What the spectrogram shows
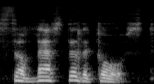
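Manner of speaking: put-on British accent. Asked to do it with the accent, naming the ghost, Sylvester the ghost British accent. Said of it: "do it with the accent".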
